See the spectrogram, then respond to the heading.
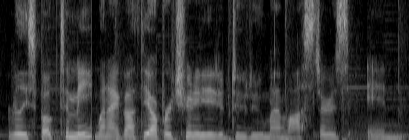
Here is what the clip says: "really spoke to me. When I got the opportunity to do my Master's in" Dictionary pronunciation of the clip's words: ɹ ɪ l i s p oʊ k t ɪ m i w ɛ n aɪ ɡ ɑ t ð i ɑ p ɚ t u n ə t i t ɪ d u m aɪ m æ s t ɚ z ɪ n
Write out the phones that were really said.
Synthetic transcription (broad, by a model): ɹ ɪ l i s p oʊ k t ɪ m i w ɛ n aɪ ɡ ɑ t ð i ɑ p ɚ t u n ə t i t ɪ d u m aɪ m æ s t ɚ z ɪ n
